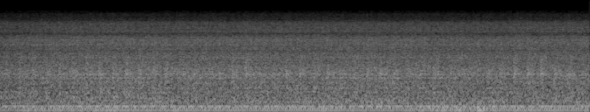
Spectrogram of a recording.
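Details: Jeep Cherokee after crank sensor no-start trouble: even, steady idle with a low, smooth beat and no misfire stumble or knock; the engine is running properly.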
